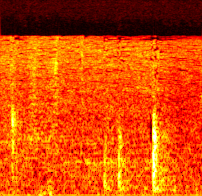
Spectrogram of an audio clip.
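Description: A snooker ball is set down softly on a table's cloth.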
